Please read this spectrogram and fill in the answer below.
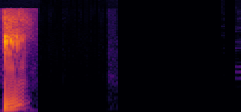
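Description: A short comic squelch sound effect as tomato sauce is put on a clay chicken cutlet, lasting about a third of a second at the very start.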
